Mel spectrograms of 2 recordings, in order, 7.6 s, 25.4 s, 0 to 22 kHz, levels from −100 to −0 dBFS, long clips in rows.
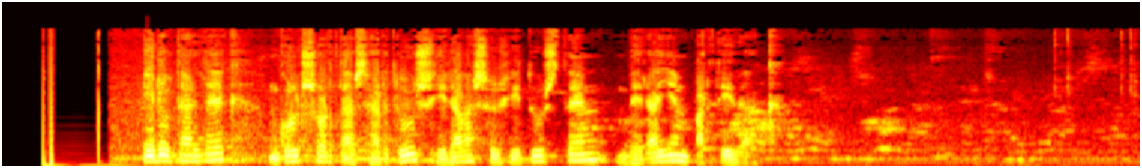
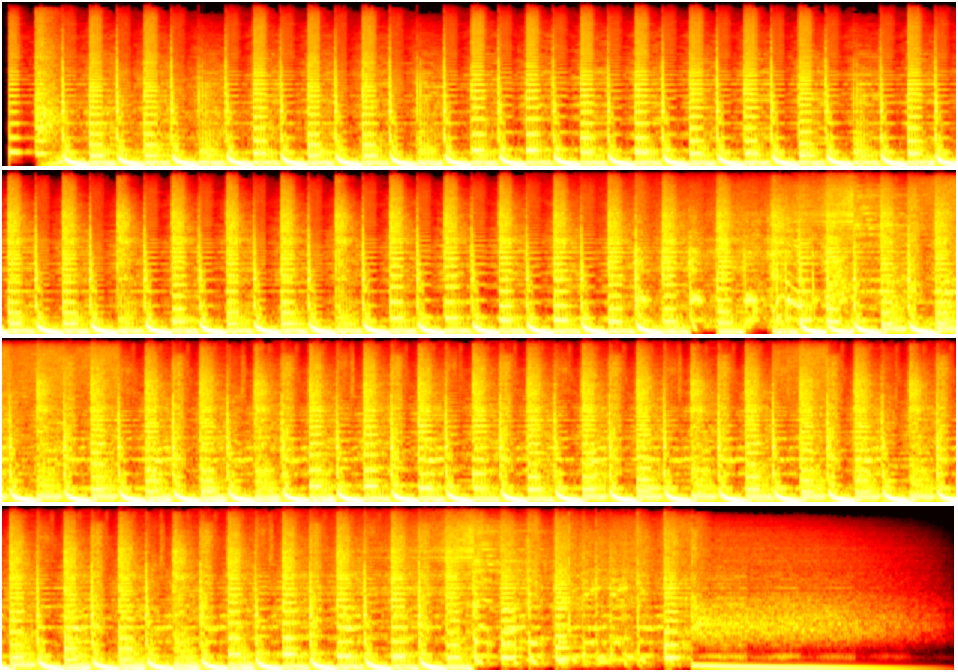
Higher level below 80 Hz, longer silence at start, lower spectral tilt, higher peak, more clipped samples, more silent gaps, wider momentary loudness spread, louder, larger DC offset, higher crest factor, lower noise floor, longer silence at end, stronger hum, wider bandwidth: second, -38 dBFS vs -10 dBFS; first, 0.25 s vs 0.05 s; about the same, -4.5 dB/octave vs -4.5 dB/octave; about the same, 0 dBFS vs 0 dBFS; second, under 0.1% vs 0.2%; neither; first, 20 LU vs 4 LU; second, -14 LUFS vs -8 LUFS; neither; first, 16 dB vs 6 dB; first, -39 dBFS vs -32 dBFS; first, 0.6 s vs 0.35 s; neither; second, 11.5 kHz vs 20 kHz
